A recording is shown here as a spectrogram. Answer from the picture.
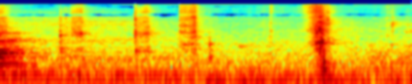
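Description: Vegetable peeler scraping the skin off a lotus root, a faint rasping rub, with one sharp knock about one and a half seconds in.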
